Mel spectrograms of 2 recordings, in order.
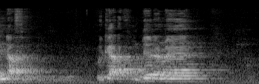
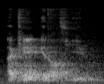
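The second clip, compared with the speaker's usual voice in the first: low, soft, unhurried calm voice; zen calm staffer; 10 semitones lower, 5 dB quieter than usual. Retold or imitated. Calm staffer explaining to the struggling boy, low and soft. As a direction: answer with total calm. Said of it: "he is zen calm".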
